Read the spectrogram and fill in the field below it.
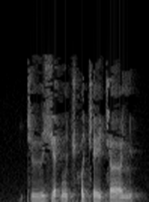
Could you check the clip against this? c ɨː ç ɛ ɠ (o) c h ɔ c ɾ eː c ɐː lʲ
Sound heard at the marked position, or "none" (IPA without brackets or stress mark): o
